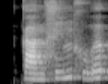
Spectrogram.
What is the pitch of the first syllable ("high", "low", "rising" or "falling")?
low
